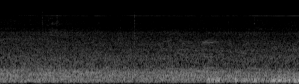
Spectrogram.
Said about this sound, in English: Sounds like an electric bus stopping there.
